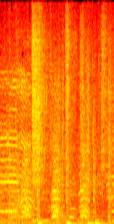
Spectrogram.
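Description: Marching band drumline playing a cadence, with loud shouting voices over the drum hits.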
